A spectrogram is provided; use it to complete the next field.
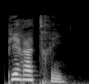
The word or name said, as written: piraterie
